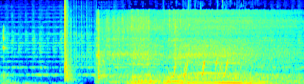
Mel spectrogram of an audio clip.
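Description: Background music, then from about two seconds in a dubbed truck engine sound effect running, its low hum rising and falling.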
